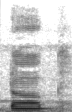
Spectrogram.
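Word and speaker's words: talk: এইচ এ এল এফ হাব টি এল কে টক পি এ এল M palm guys মানে দোয়া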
